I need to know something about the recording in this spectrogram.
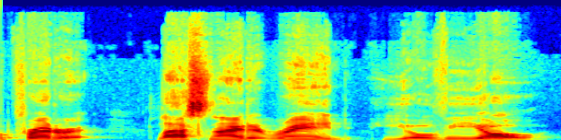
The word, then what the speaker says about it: llovió: Last night it rained, llovió, accent on the O, llovió.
